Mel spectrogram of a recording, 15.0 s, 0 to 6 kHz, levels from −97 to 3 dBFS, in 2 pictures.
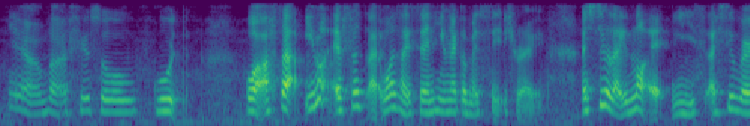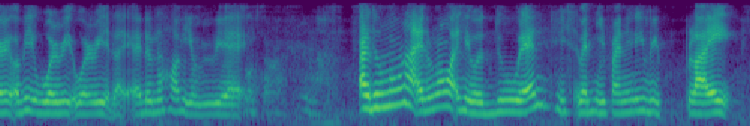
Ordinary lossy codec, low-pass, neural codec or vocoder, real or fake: MP3, 48 kbps; 5.4 kHz; codec, 24 kHz, 3 kbps, HILCodec; fake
